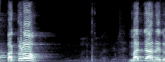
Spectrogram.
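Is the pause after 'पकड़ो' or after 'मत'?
after पकड़ो. The pause comes after the word पकड़ो.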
